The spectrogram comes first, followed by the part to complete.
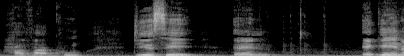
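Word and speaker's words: Habakkuk: another example is uh the prophet habakuk you see the proper Hebrew pronunciation is havu do you see and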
